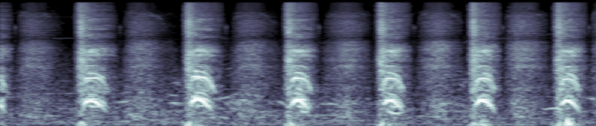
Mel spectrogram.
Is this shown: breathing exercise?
yes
